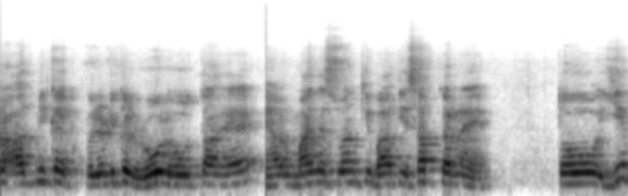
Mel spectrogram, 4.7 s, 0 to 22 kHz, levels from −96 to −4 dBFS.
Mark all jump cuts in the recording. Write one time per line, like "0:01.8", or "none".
0:01.9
